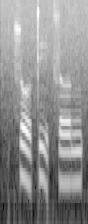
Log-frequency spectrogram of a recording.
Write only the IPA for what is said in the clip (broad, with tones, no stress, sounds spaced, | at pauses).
t͡s o˥˧ ʊ̯ t̪ i˥˩ t͡s ɤ˥ ŋ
